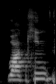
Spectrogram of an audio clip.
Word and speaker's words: Joaquin: And then on top of that, just in his personal life, like Joaquin, how do you say his name? Oh my gosh. – Joaquin Phoenix just seems like very unstable anyway.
